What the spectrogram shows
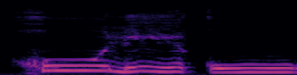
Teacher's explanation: Khuliqu, ku sini mak tabi'i dua harakat dan qaf jaga makhrajnya tebal.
